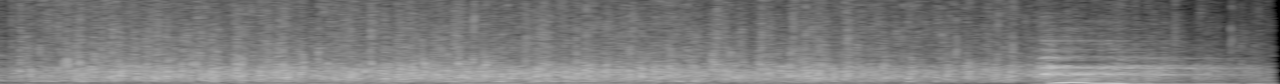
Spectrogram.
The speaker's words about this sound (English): Give it up for Greg DeGoon, people.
